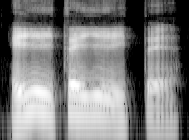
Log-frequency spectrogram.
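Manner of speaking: high, loud start that drops and stretches; goading send-off. A narrator's reading. Mereshka waving the envoys on to their doom, goading. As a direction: urge them off loudly, then ease down. Cossack mockingly sends envoys off.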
